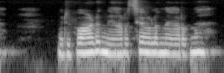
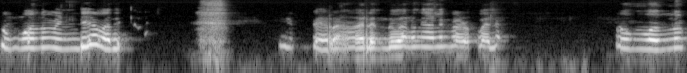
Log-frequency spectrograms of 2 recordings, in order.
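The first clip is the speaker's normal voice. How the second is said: tearful pleading; 8 semitones higher than usual. Acted. Pleading that mother won't speak.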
